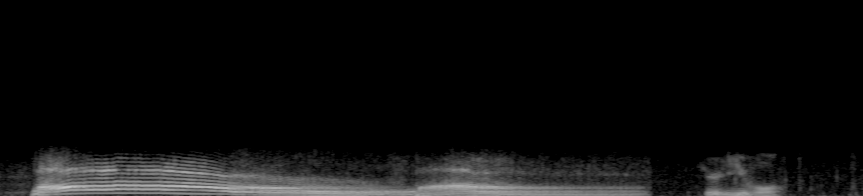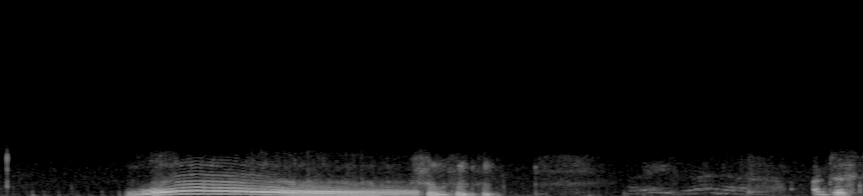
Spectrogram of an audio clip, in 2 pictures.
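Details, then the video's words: Domestic cat growling at its owner in displeasure, uttering two long arched wailing growls with rough, grating tails, short clipped calls between them, and the owner's quiet voice near the end. "Evil Cat Growling"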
